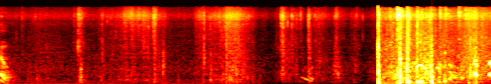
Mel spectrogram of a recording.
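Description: Near-quiet with a few faint clicks. Then, about three-quarters of the way in, a sudden loud crash, followed by a dense run of knocks and rattles.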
